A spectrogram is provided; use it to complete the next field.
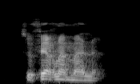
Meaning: to do a bunk, to take French leave, to skip town, to show a clean pair of heels
- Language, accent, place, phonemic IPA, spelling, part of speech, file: French, France, Lyon, /sə fɛʁ la mal/, se faire la malle, verb, LL-Q150 (fra)-se faire la malle.wav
